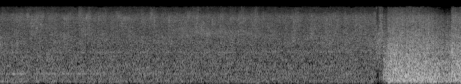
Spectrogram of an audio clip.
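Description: Heavy rain pouring steadily, then about four seconds in a sudden, loud thunderclap from a lightning strike very close by.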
